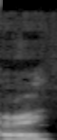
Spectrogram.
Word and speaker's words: awl: pointy and it's very sharp it's called an awl it's spelled awl they're very handy I'm very glad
